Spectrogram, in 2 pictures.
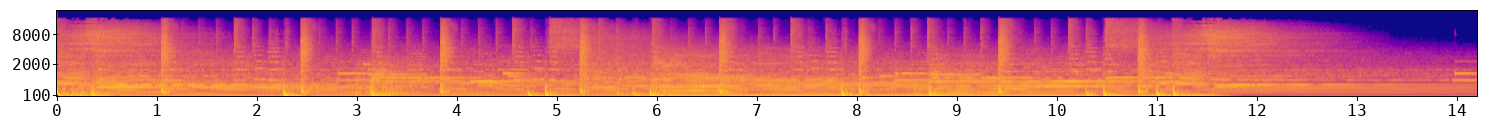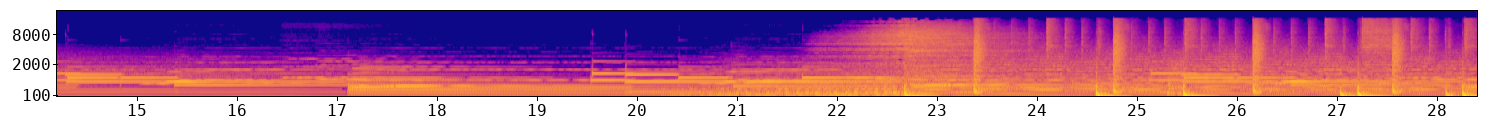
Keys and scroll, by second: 7.1 ctrl+0, 8.6 ctrl+=, 11.9 ctrl+-, 16.9 ctrl+z, 19.3 ctrl+=, 23.9 ctrl+z, 26.5 ctrl+-.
